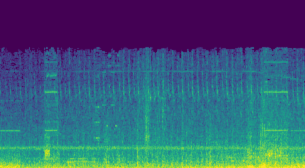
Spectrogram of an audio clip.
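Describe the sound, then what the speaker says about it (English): A video game support helicopter's rotor thrums loudly and continuously, close overhead, with engine whine underneath, in Metal Gear Solid V. "Support helicopter has arrived."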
